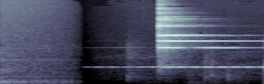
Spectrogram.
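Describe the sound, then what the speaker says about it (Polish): A small monastery bell at the Discalced Carmelite monastery in Zamarte is struck once after a brief hush. It rings out bright and clear, then its tone slowly fades along the corridors. "Rozlegający się po klasztornych korytarzach dźwięk dzwonka wzywa wszystkich na modlitwę."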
